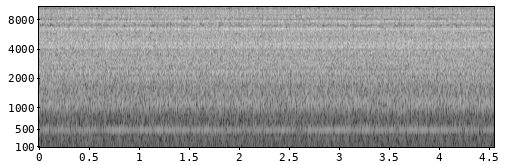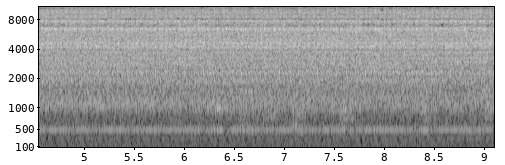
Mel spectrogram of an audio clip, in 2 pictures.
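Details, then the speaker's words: Mazda Miata, first run after replacing the timing belt, valve seals, water pump, pulleys and serpentine belts: a steady smooth idle with no knocks, ticks or stumbles. Not yet fully warm; coolant still needs bleeding. "this thing ran perfect it wasn't quite enough time for it to get hot i want to make sure it restarts"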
